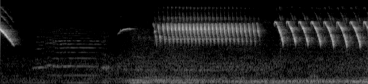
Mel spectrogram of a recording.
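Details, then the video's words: Canary chirping: a falling whistle, soft thin tones, then a loud buzzy trill held about a second, followed by a run of quick descending chirps. "Canary Chirping Sounds"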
